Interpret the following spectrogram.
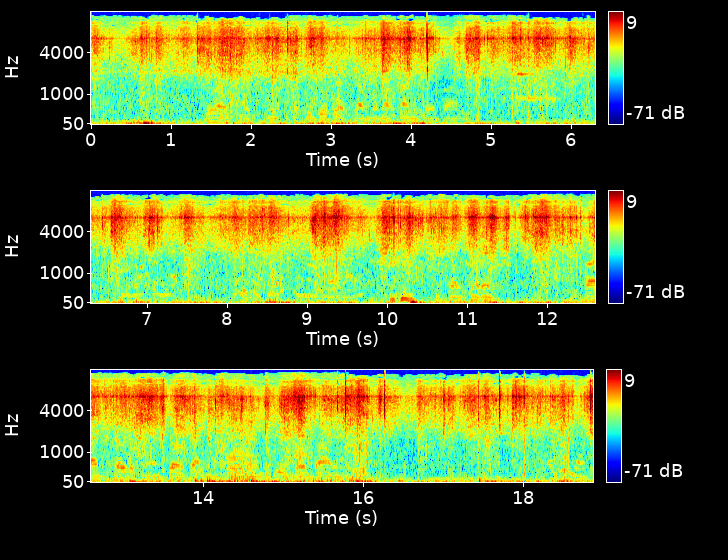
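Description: Footsteps crunching through dry leaf litter as several people walk, in an irregular run of crackles and scuffs, with faint low talk now and then.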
